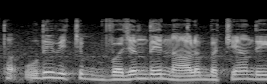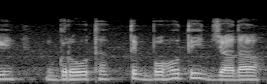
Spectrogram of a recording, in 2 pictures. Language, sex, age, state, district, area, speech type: Punjabi, male, 18-30, Punjab, Mohali, urban, spontaneous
